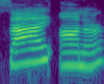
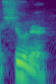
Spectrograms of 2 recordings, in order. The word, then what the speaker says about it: Psi Honor: So it's literally how it's spelled. It's Psi Honor Devotion. Psi Honor, all right. Yes, and we have doulas in Connecticut. We have doulas in Massachusetts, Rhode Island, and several other states across the country. You know what's crazy? I've been connected with you on Facebook for years, and I've been pronouncing your name Schooner.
